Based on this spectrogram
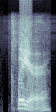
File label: "clear", American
